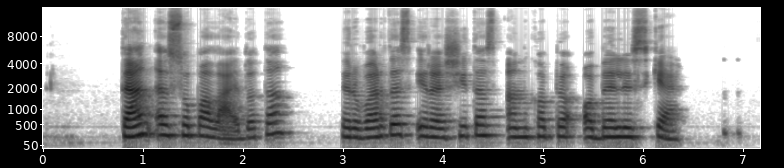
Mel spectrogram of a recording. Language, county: Lithuanian, Šiauliai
